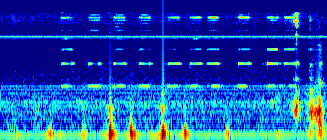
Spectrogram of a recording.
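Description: Soft, irregular thumps and knocks of toys and objects being shifted about while someone rummages through a container for a toy, with a sharper knock near the end. A faint, evenly repeating high electronic beeping sounds behind them through the middle.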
